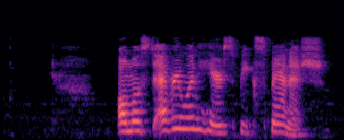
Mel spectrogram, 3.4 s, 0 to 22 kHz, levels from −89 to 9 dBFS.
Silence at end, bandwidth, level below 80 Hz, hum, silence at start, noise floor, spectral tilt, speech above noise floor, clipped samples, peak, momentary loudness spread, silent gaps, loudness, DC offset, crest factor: 0.2 s; 8 kHz; -78 dBFS; none; 1.2 s; -67 dBFS; -3 dB/octave; 41 dB; under 0.1%; -6 dBFS; 11 LU; none; -25 LUFS; under 0.1%; 22 dB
